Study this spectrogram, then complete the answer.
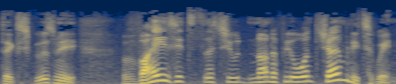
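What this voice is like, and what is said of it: Put-on German accent. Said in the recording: “Listening to that accent, I'm walking down unto the Linden ... of Berlin.”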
